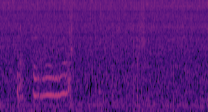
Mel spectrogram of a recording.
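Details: Rescued cat indoors, one of two at home, giving a single level, drawn-out tonal meow lasting under a second, followed by quiet room noise and faint clicks.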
